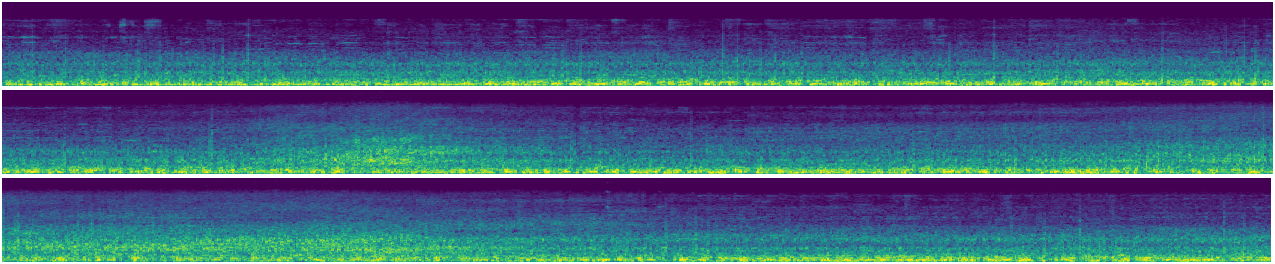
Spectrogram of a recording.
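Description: Steady road and engine noise heard from inside a moving vehicle on a highway. The noise swells briefly near the middle as traffic passes, and again for a few seconds later on.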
